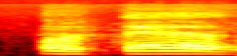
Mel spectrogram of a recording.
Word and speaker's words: hotel: Hotel. Hotel. Hotel. Remember the H is silent.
